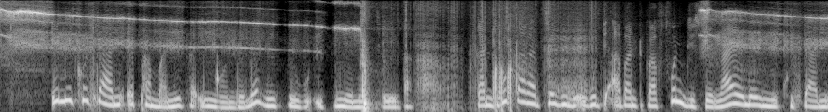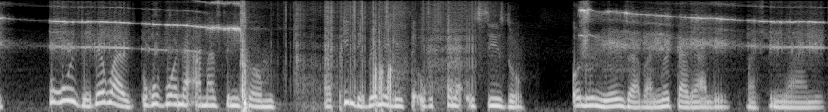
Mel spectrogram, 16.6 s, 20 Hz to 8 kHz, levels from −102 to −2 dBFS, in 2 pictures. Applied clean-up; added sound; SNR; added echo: neural mask model RNNoise.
